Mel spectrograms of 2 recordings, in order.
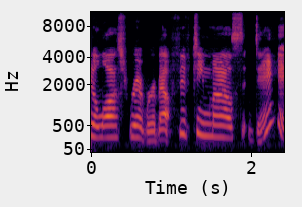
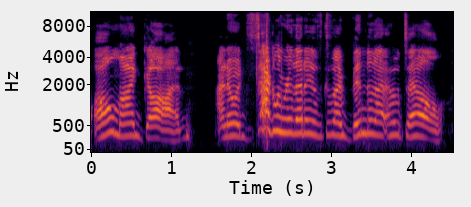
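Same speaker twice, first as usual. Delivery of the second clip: real excited outburst, louder; 8 dB louder than usual. Real, not acted. Reader recognizing the hotel, excited and louder. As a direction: blurt it out, thrilled to know the place. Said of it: "I get really excited".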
